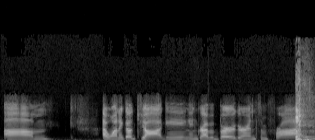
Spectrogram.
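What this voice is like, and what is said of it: Put-on American accent. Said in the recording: “your best American accent ... That was awesome”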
